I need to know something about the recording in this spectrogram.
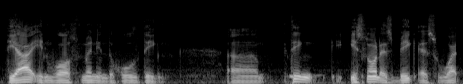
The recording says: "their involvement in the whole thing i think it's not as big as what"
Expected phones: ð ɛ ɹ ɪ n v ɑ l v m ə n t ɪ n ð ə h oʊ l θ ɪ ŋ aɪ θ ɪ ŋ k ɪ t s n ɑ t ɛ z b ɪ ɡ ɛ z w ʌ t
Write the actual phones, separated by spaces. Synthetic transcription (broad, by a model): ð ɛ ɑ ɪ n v ɑ l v m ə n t ɪ n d ə h oʊ l t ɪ ŋ aɪ t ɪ ŋ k ɪ t s n ɑ t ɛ s b ɪ ɡ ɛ s w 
